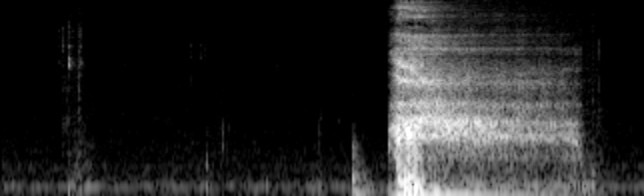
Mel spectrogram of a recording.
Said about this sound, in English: I'm going to take a sip of my coffee.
